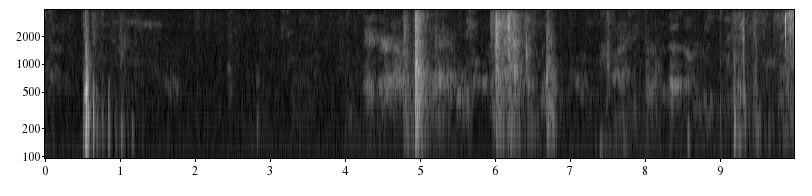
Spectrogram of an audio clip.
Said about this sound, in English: Sure. Let me close my door. Can you hold on a second?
